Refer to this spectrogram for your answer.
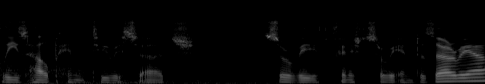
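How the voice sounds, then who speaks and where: The speech is very slow, with a non-native accent and ordinary pitch variation. Music plays in the background. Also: man. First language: not English. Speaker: gaming YouTuber. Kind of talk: gameplay commentary. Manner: casual, hesitant.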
